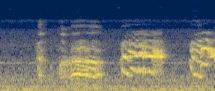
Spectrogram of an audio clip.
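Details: A yellow-naped amazon parrot talking with a parrot expert gives three drawn-out, harmonic, voice-like utterances in quick succession against a low hum.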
